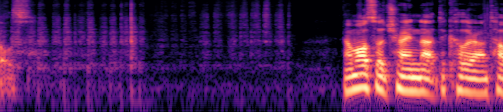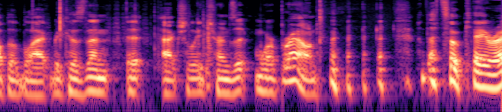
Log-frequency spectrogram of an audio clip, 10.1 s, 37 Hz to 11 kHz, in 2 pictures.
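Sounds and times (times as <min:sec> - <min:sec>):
marker scratching on paper: 0:00.0 - 0:03.0, 0:05.4 - 0:06.8.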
